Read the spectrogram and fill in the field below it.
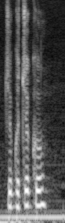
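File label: "chukuchuku", Nigerian Pidgin, male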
